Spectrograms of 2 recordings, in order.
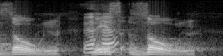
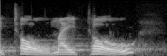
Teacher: what we call a slight vowel glide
